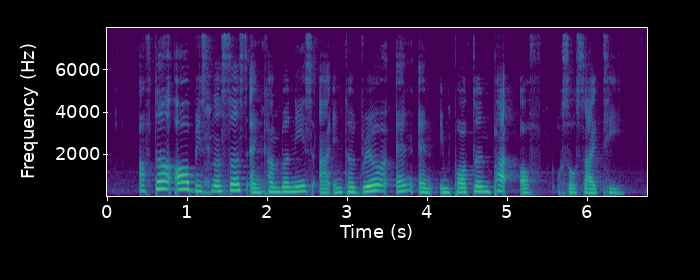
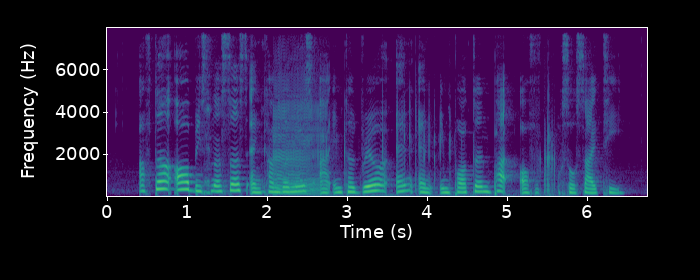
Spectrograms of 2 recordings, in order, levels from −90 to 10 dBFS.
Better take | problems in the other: first | background sound (Fart); 16 dB below the speech

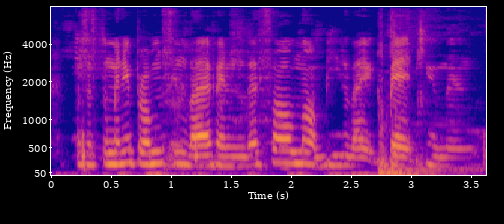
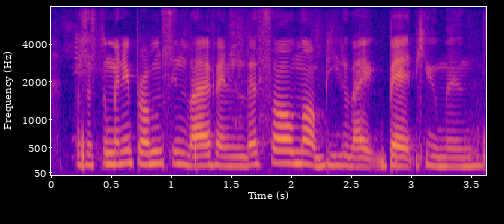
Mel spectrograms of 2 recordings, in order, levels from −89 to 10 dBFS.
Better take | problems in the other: second | noise reduction (classical method WPE with log-MMSE)

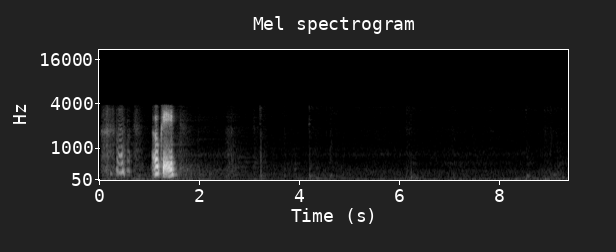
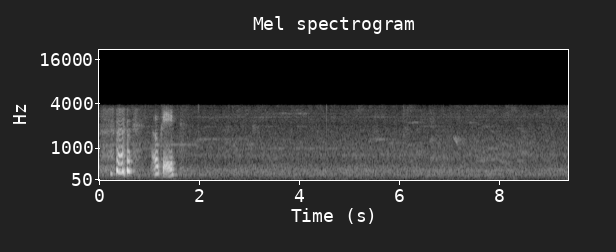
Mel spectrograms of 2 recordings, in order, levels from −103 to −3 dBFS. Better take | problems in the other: second | noise reduction (neural mask model DeepFilterNet 3)

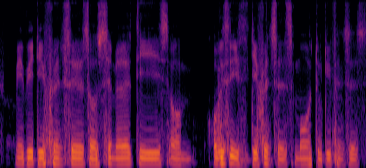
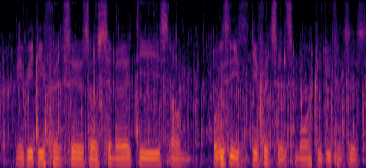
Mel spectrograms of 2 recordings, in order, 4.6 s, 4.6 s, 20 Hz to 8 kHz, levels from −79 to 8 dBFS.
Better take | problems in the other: first | background sound (Sink (filling or washing)); 10 dB below the speech

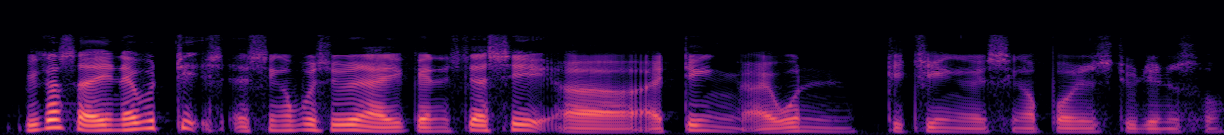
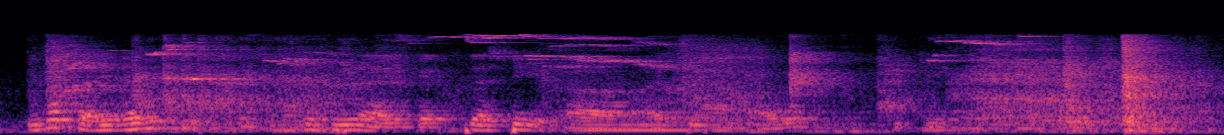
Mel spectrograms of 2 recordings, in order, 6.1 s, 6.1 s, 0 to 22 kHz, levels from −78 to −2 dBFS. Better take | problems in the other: first | background sound (Squeak / Wood); as loud as the speech // room echo; dies away in 0.6 s

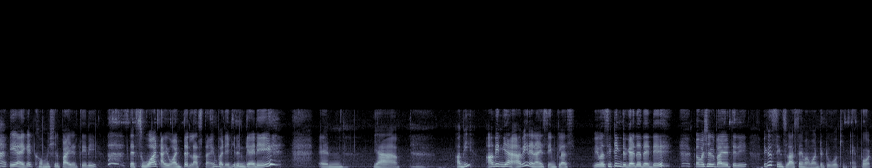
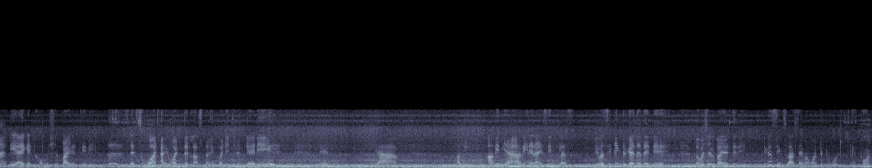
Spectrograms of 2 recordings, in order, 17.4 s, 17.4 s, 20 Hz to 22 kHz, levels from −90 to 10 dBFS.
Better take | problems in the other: first | background sound (Insect); 5 dB above the speech

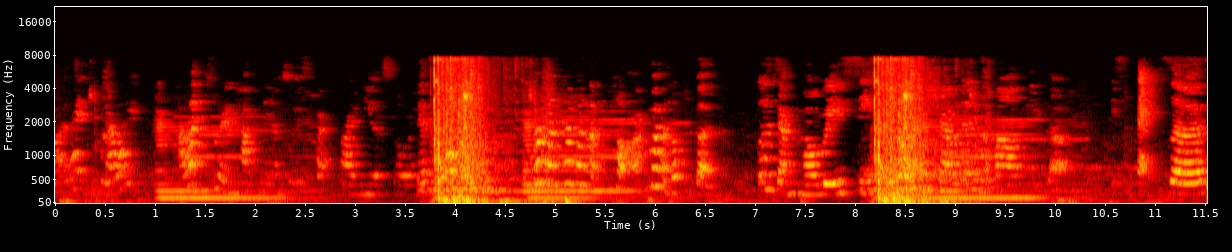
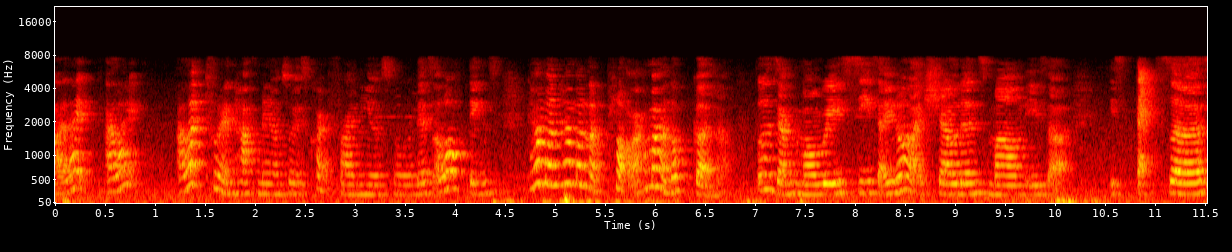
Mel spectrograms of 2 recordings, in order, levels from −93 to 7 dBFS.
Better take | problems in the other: second | noise reduction (classical method log-MMSE)

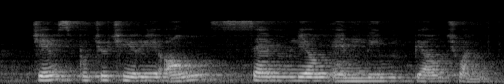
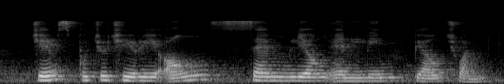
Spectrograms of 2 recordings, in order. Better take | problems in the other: second | room echo; dies away in 1.4 s

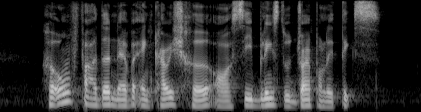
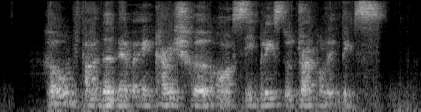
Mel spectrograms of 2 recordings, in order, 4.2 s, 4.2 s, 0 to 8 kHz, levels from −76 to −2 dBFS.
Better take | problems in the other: first | noise reduction (neural separator model SepFormer DNS4)

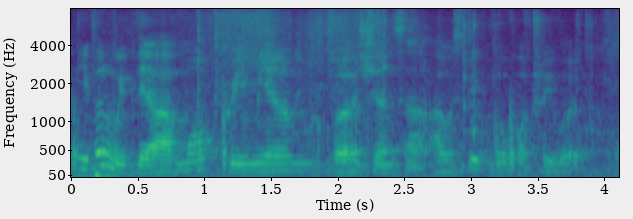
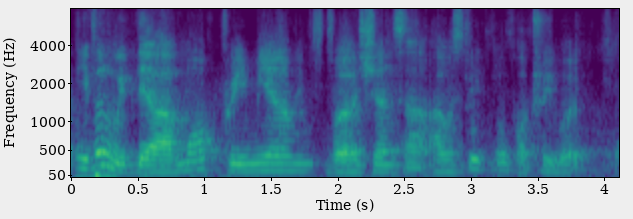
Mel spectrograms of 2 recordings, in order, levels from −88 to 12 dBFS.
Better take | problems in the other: first | noise reduction (neural separator model SepFormer DNS4)

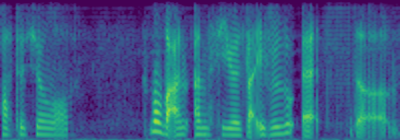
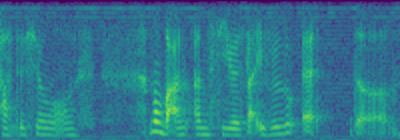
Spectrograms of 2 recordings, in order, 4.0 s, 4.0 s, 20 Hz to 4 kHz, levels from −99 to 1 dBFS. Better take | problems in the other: second | noise reduction (neural separator model SepFormer WHAM!)

